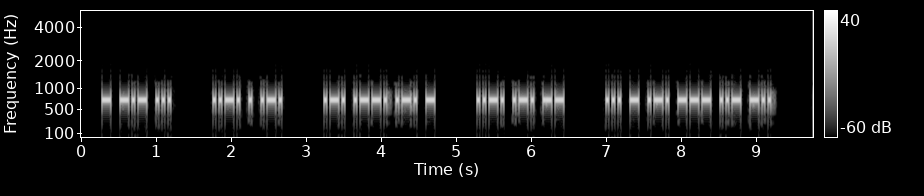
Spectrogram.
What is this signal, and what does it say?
Morse code, heard as a keyed tone, about 30 wpm, 700 Hz. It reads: TKS FER RPRT FRM STROUD
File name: UK MASTER QSOs TRAINING / 30WPM / UK MASTER QSOs 0011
